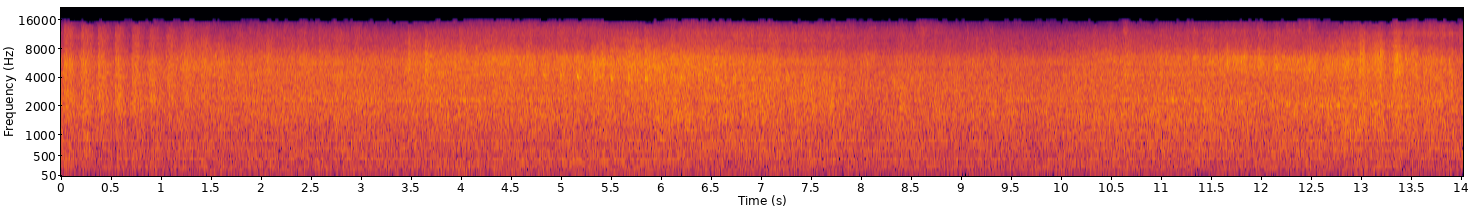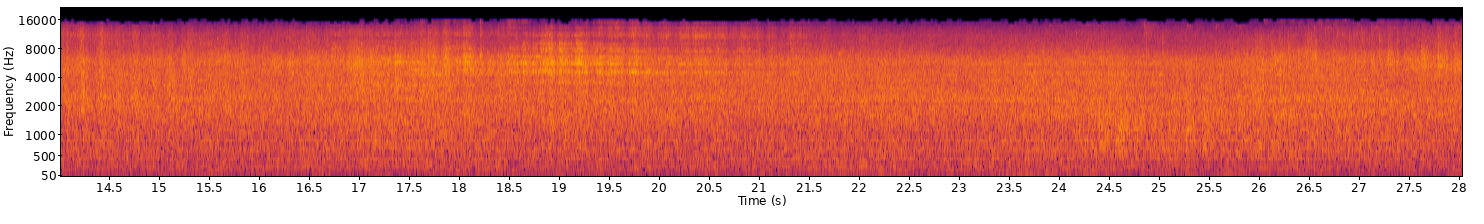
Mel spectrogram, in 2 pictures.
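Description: Freight train of enclosed autorack cars rolling past: a steady, continuous noise of steel wheels running on the rails.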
